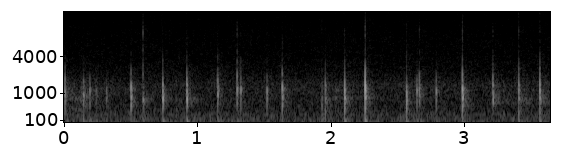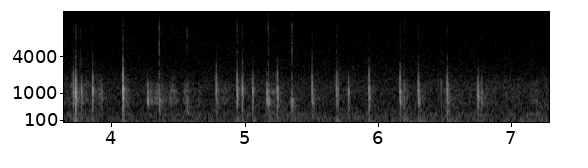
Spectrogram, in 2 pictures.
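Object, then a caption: Spiral-bound cookbook with laminated cardboard cover. Long nails tap and scratch the laminated cardboard cover of a spiral-bound hardcover cookbook, "Vegetarian Cookery." A few dozen quick, dry clicks fall in an uneven patter, each dying away almost at once, with a hollow midrange tone around 1.2 kHz and faint scratchy hiss between taps.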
